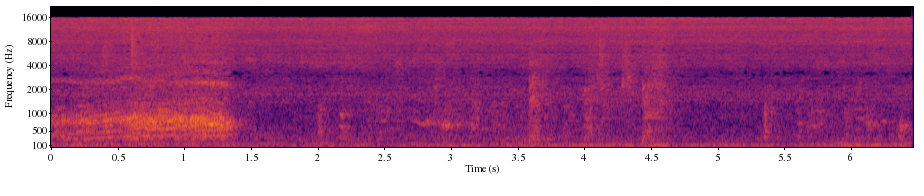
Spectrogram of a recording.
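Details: Ayam Ketawa chicken crowing, recorded 20 May 2024: a loud, rich harmonic crow phrase lasting about a second and a half, then steady low hum with scattered faint clucks and knocks.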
